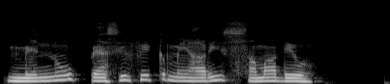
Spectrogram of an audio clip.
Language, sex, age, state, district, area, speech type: Punjabi, male, 18-30, Punjab, Hoshiarpur, rural, read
